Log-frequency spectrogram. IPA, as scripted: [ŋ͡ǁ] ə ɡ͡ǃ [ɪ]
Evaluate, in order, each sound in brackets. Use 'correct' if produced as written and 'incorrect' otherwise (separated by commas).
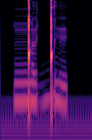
incorrect, correct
